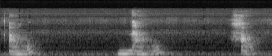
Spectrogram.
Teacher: This is ow, as in cow, now, how. So these are vowel glides where you can see 2 vowels coming together, and these are all single syllable words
